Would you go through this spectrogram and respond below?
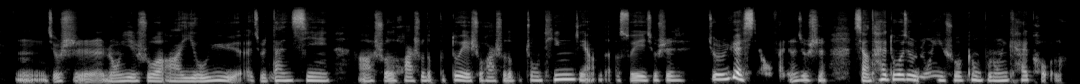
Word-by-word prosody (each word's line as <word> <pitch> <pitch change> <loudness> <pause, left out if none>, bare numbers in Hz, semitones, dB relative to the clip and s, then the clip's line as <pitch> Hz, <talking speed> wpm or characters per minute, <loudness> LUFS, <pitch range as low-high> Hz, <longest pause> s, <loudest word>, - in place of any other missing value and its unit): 嗯， 210 0 -5
就 165 - -3
是 165 - -3
容 145 +2 -1
易 165 -1 +1
说， 160 -1 0
啊， 150 -1 -2
犹 150 +1 +2
豫 180 0 +1
呃， 190 - -8
就 175 - -6
是 - - -5
担 180 +1 0
心， 180 -2 +4 0.3
啊， 155 - -3
说 85 - -1
的 90 - -1
话 175 - -3
说 175 +1 -4
得 180 - -1
不 195 - -15
对， 190 -4 +3
说 165 - -4
话 170 -1 -3
说 - - -4
得 - - 0
不 185 - -18
中 190 -1 -3
听 225 +4 +3
这 235 - -1
样 - - -3
的。 - - -16
所 - - +2
以 190 - +4
就 200 +2 -3
是 190 -1 -2 0.2
就 - - +2
是 235 - +4
越 265 -3 +8
想 - - +9 0.2
反 - - -12
正 165 - -3
就 195 +2 0
是， 195 - -2 0.3
想 170 -2 +3
太 225 +7 +3
多 230 +1 +4
就 225 -1 +3
容 180 0 -3
易 195 - -1
说 190 +1 -1
更 190 +1 0
不 185 - -4
容 175 0 +1
易 - - +2
开 200 +1 -2
口 - - -7
了。 - - -12
185 Hz, 320 characters per minute, -23 LUFS, 170-200 Hz, 0.3 s, 想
